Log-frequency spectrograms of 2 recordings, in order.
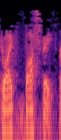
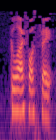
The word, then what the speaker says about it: glyphosate: They want to say glyphosate, right? – I want to say glyphosate.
